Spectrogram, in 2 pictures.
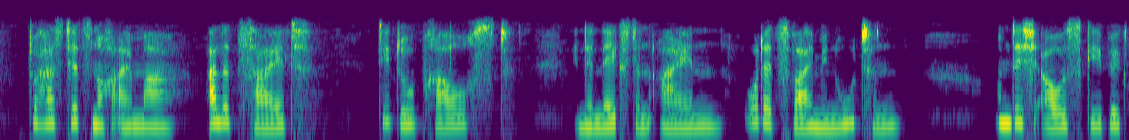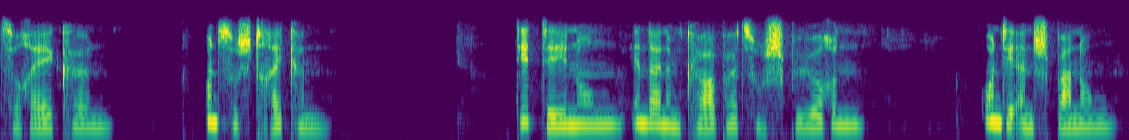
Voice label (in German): Meditation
